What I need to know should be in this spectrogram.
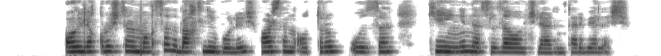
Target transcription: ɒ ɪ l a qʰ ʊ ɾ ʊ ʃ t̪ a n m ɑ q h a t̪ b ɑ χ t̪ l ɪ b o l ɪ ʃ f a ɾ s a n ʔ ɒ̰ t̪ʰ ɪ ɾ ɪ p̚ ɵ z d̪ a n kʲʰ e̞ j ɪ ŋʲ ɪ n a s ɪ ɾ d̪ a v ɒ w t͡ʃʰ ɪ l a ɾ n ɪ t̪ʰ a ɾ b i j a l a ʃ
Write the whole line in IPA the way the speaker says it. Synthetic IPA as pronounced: ɒ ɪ l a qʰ ʊ ɾ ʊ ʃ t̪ a n m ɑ q s a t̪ b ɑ χ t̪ l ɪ b o l ɪ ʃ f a ɾ s a n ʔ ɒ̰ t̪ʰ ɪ ɾ ɪ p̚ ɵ z d̪ a n kʲʰ e̞ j ɪ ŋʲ ɪ n a s ɪ l d̪ a v ɒ w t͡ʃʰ ɪ l a ɾ n ɪ t̪ʰ a ɾ b i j a l a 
